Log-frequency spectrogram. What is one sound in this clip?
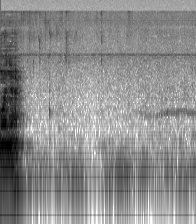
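Thick batter pours into a bowl with a soft splatter.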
